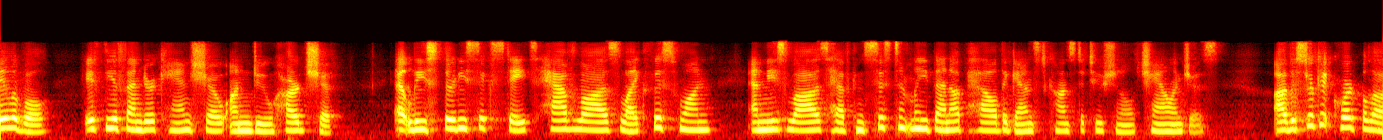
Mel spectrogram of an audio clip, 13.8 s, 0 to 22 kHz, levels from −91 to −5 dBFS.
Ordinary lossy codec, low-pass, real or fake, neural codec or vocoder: AAC, 48 kbps; 7.2 kHz; fake; codec, 16 kHz, about 1 kbps, DyCAST, with the encoder's durations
